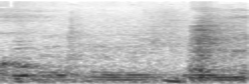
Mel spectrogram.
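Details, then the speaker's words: A man vocally imitates hyperactive bowel sounds heard by stethoscope on the abdomen, as with diarrhea or a sensitive, inflamed intestine: rapid, gurgling, shifting tones like a radio being tuned. "Uno que está con diarrea, o su intestino está bien sensible, está inflamado. Así suena, pues. En serio, pues, va a escuchar. Es como una radio, una sintonía, ¿verdad?"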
